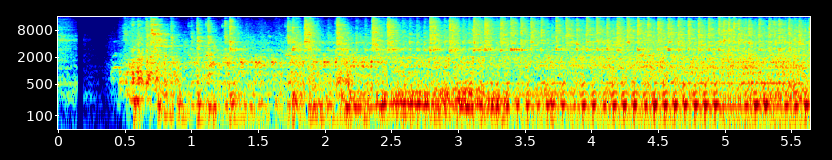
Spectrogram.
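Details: Generator brought in as a non-runner, started with choke and fuel on, then choke taken off after checking oil: starts after a brief pause and settles into a fast, even buzzing run with no stumbling or surging. It had been flooded from repeated pulling.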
